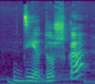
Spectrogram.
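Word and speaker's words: дедушка: We have dia, d, dedushka, and here we have bukva v, devushka. And the stress is also the same syllable, the first. Dedushka, devushka.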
